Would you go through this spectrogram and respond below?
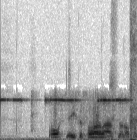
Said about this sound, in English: Oh, geez, the fire alarm's gone off. Oh, no.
